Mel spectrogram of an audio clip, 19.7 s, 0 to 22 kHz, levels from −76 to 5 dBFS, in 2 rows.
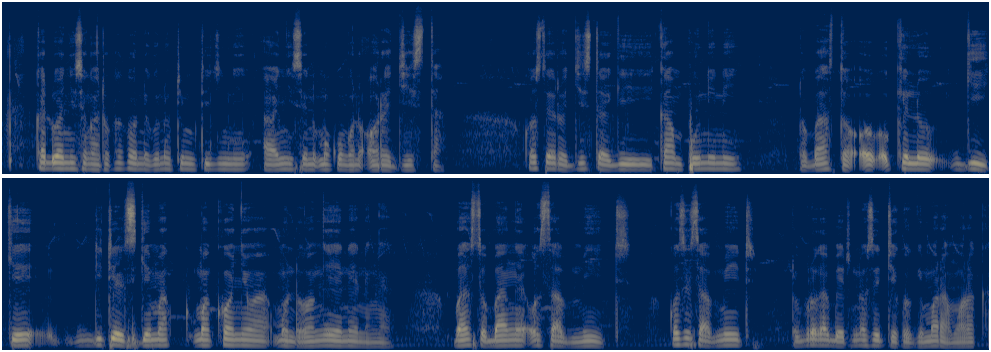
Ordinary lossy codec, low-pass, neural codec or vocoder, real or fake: none; none; none; real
